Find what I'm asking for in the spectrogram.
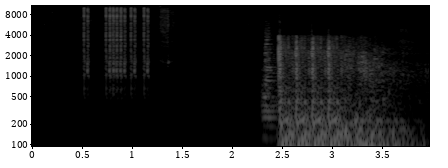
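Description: Rockets fired from a vehicle in a modded strategy video game: a short burst of sharp launches is followed by a loud, sustained roaring rush of fire that continues to the end.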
